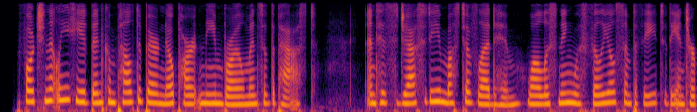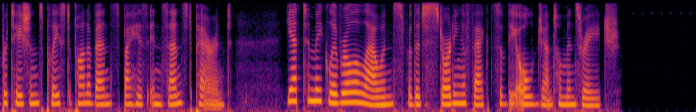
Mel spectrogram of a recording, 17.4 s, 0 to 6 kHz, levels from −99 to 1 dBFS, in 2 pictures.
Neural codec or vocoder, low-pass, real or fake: codec, 16 kHz, 0.9 kbps, LongCat-Audio-Codec; 5.4 kHz; fake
